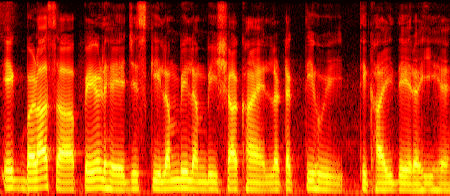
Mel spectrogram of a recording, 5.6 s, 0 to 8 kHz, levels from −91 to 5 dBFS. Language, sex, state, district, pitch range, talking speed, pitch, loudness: Hindi, female, Uttar Pradesh, Lalitpur, 105-120 Hz, 160 wpm, 110 Hz, -15 LUFS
